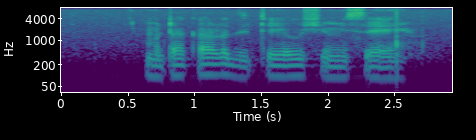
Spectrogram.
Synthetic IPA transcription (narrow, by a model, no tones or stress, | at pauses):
mutʼakʼaɺɔd͡zitʼɛuʃumisɛːɦɔ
